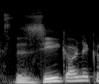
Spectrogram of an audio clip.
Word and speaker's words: Zeigarnik: One of the most fascinating things you write about is the Zeigarnik effect.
